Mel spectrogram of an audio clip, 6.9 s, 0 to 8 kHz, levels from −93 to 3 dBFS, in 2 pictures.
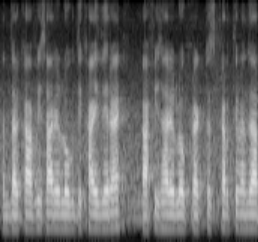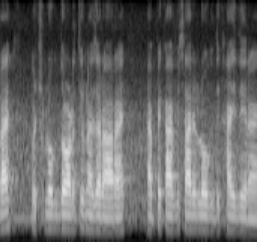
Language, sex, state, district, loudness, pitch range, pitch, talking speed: Hindi, male, Uttar Pradesh, Varanasi, -17 LUFS, 120-125 Hz, 125 Hz, 270 wpm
